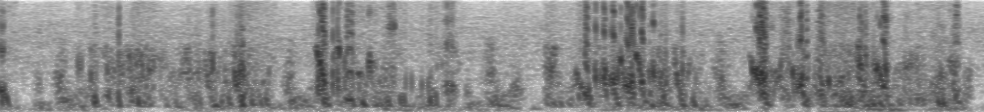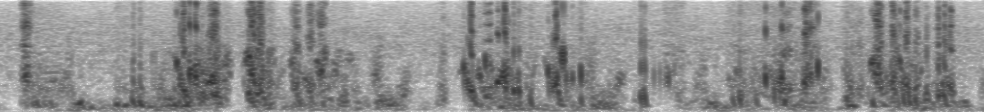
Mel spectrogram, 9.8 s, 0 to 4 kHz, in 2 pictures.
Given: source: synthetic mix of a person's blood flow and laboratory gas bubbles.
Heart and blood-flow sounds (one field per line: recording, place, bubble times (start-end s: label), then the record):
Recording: Doppler ultrasound of blood flow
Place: precordium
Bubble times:
0.00-0.08 s: bubbles
0.37-1.38 s: bubbles
1.54-2.32 s: bubbles
2.71-3.58 s: bubbles
3.71-4.86 s: bubbles
5.01-5.25 s: bubbles
5.48-6.33 s: bubbles
6.37-6.70 s: bubbles
7.09-8.03 s: bubbles
8.08-8.35 s: bubbles
8.54-9.09 s: bubbles
9.12-9.79 s: bubbles
From the record:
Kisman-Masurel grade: 444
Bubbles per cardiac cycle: continuous sound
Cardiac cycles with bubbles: 100%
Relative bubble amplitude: maximal (0.775 to 0.999)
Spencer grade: 4 (maximum detectable bubble signal sounding continuously throughout systole and diastole of every cardiac period, and overriding the amplitude of the normal cardiac signals)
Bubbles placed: only in the low amplitude regions of the cardiac cycle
